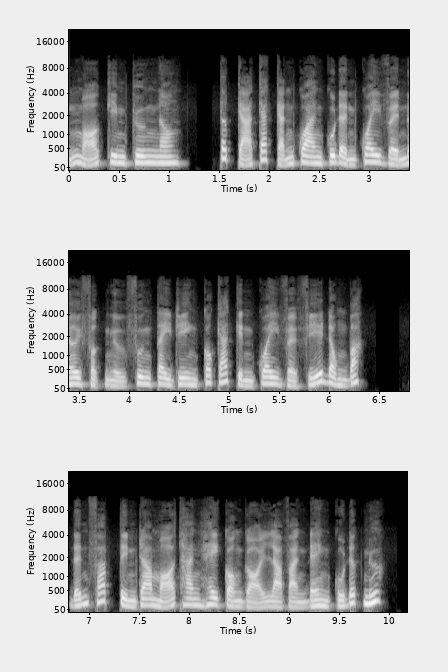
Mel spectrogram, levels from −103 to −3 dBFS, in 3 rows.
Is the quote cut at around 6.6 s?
yes; 2 cuts; at 1.4 s, 6.6 s

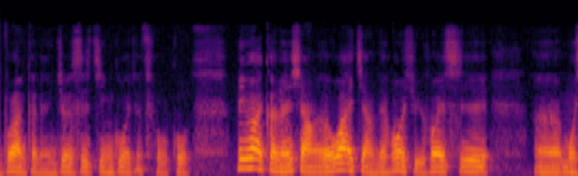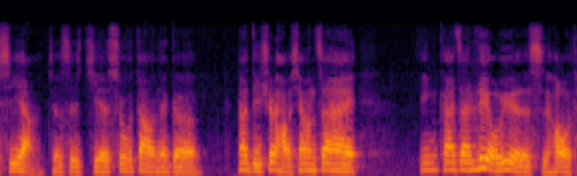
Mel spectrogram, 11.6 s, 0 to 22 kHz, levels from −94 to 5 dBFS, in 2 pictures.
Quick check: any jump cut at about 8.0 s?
yes; 1 cut; at 8.0 s

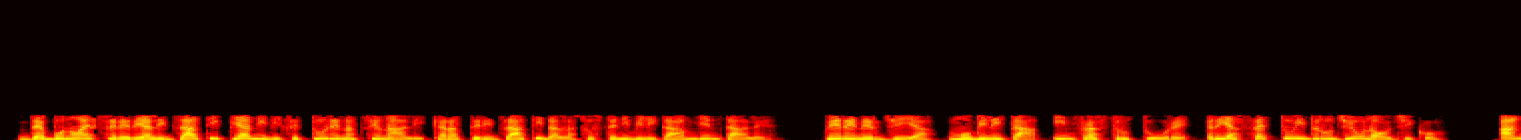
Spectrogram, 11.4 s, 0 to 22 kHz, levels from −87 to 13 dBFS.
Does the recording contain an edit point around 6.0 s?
no; 0 cuts

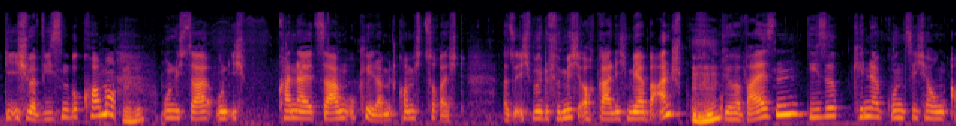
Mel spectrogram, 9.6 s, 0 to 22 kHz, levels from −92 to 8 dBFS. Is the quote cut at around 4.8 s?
no; 2 cuts; at 1.1 s, 7.2 s

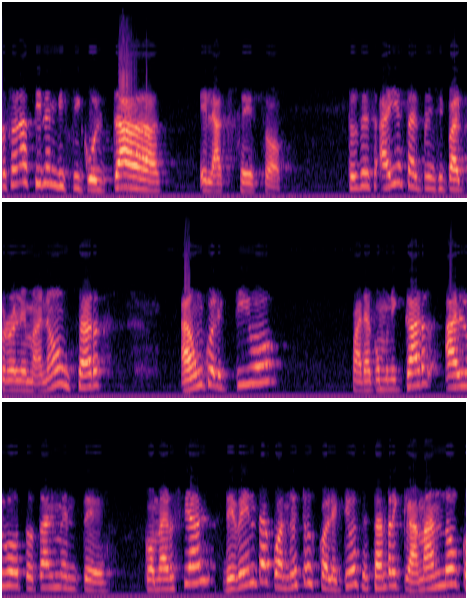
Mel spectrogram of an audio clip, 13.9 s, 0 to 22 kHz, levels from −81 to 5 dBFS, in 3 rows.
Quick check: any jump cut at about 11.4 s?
yes; 1 cut; at 11.4 s

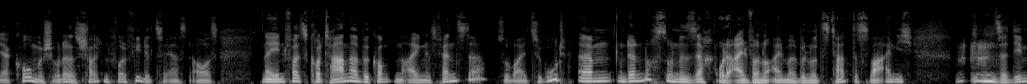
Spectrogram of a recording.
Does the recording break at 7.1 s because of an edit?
yes; 2 cuts; at 5.7 s, 7.1 s

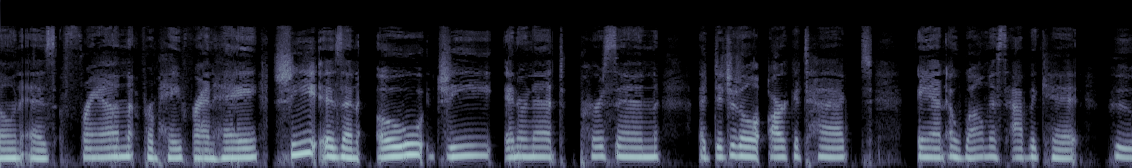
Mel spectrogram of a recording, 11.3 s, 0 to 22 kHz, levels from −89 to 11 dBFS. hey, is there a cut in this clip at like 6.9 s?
no; 1 cut; at 2.7 s

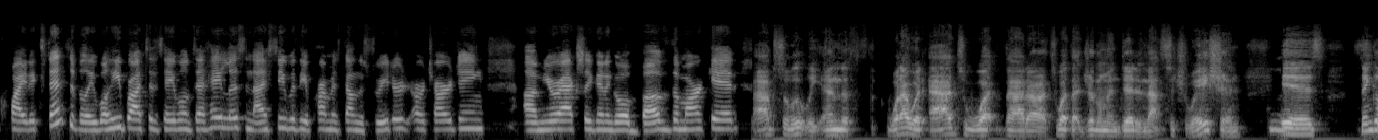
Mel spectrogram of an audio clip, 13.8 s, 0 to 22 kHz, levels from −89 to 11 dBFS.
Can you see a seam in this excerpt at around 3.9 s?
no; 1 cut; at 7.5 s

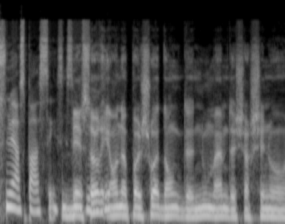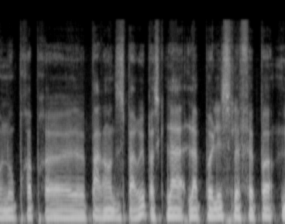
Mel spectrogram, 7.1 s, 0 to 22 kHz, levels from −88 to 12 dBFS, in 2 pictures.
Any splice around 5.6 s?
yes; 1 cut; at 5.6 s

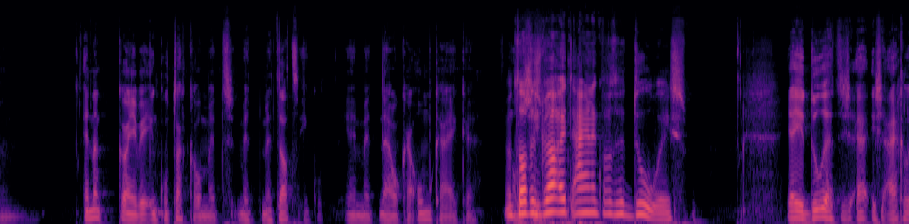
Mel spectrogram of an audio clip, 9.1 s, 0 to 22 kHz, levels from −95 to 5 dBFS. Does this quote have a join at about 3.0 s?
yes; 1 cut; at 3.0 s

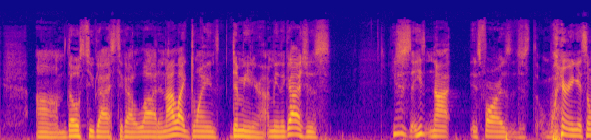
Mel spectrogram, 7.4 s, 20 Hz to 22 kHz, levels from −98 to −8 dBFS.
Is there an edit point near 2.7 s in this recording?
yes; 2 cuts; at 2.7 s, 5.3 s

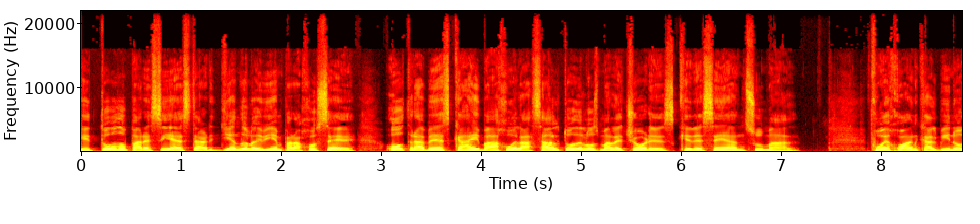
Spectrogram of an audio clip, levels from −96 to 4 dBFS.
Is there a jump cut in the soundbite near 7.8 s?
yes; 1 cut; at 7.8 s

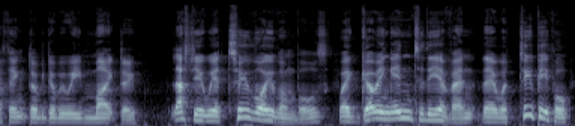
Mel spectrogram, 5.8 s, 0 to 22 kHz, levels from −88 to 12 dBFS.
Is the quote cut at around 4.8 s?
no; 1 cut; at 1.7 s

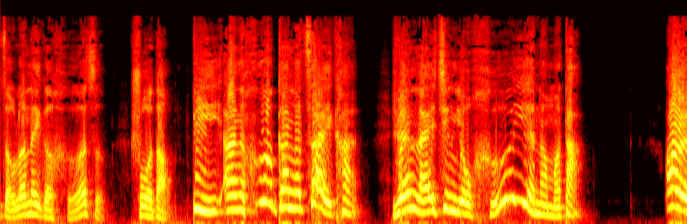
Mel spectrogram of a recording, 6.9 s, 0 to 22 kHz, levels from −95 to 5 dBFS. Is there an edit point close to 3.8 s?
no; 1 cut; at 1.9 s

